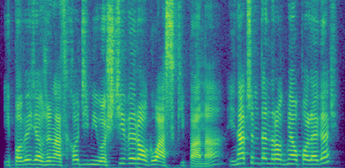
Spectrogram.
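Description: A man's voice: high voice, lively intonation, moderate pace. A man leading a Bible study discussion, explaining passages and asking the group questions.

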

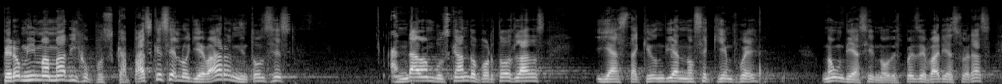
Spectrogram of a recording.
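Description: Mexican preacher in an echoing hall. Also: male voice, a little high, moderate pace. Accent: Mexican Spanish. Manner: animated storytelling with acted-out voices. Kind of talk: sermon. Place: church hall. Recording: long reverb of a large hall.

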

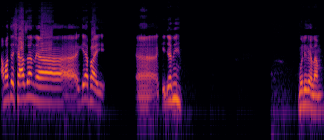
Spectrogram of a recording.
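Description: A man teaching Arabic letters to a class, calling on students by name and repeating letter sounds slowly. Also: sits high, animated, gravelly, a little mellow, no echo, highs cut off.

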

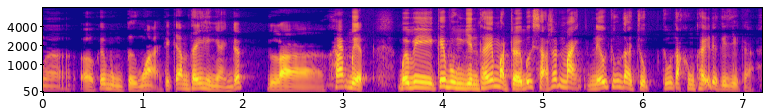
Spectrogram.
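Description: Guy teaching physics on tv, talks fast, lots of "uh" and "right?". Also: fairly high pitch. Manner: quick, chatty, stops often on "đấy" and "ờ"; addresses students directly, asks "right?". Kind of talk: televised exam-review lecture.

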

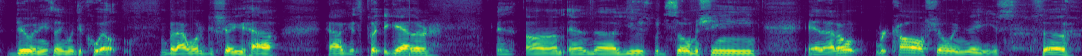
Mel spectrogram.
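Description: Holding his phone camera, a man hosting a DIY channel talks through a how-to demonstration in his sewing room in a rambling, plain way. A cold makes his voice stuffy, and it's lowish and slightly mellow.

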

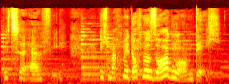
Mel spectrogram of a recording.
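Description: A woman's voice: on the high side, expressive, normal speed, over music, lightly acted. A woman voicing an anxious young man in an audiobook, urgent and pleading. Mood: worried. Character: anxious young man, panicked older brother. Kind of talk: audiobook character voice.

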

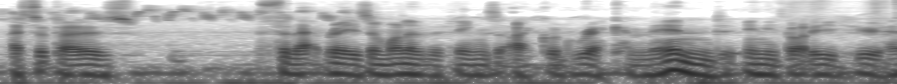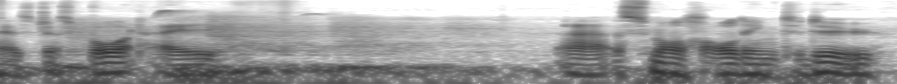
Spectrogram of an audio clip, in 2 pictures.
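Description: A middle-aged man with an Australian accent talks through his vlog outdoors in an orchard garden. His voice sits low and carries a gravelly edge. He speaks in a measured, thoughtful way, with plenty of ums and restarts. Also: flat delivery, warm tone, slight background noise. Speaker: smallholder vlogger. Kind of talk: casual explanatory vlog.

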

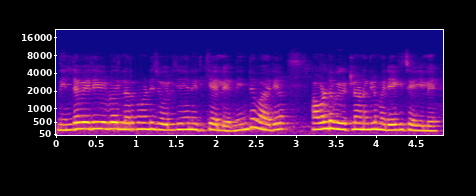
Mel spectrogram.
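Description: A woman voicing a stern middle-aged mother who scolds with sharp, reproachful questions. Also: fairly high pitch, racing, echoey room, lightly acted. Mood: scolding.

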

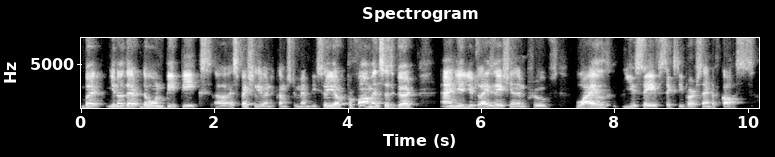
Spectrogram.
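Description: A man explaining a technical process on a video call, measured and methodical, with frequent pauses and "uh" fillers. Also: medium pitch, a little mellow. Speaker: product expert guest. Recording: echoey room.

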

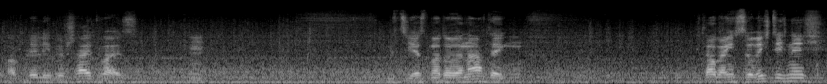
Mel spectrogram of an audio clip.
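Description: Brief: actor playing a sheepish young trucker, heard from off-mic over truck noise. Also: male voice, lowish voice, measured pace, pauses often, recorded from a distance, natural voice. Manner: nervous, sheepish. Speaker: truck driver. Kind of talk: 1960s TV drama acting. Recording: old TV soundtrack, off-mic, noisy truck cab.

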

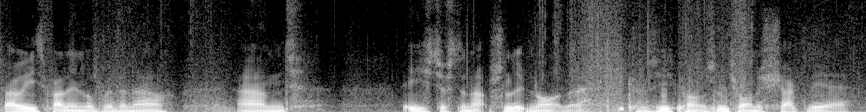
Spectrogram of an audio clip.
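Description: In a casual vlog chat, an older man kayaks on a canal, talking to camera and turning to his dog from time to time. His voice is low and his pace moderate, while the sound is lo-fi with a touch of hiss or hum.

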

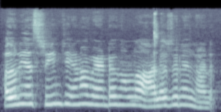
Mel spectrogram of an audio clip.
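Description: A woman's voice: high voice, racing, darkish tone. A young woman, chatting and teasing as she streams a game for her viewers. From Kerala. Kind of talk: live gameplay stream chat.

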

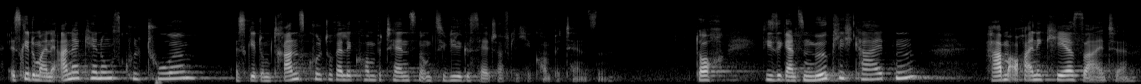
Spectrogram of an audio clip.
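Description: With measured, emphatic phrasing, a middle-aged keynote speaker gives a formal conference lecture, partly read from notes. Her medium-pitched voice is a little mellow. She stands at a lectern on a large indoor auditorium stage, speaking into a gooseneck microphone, with reverberant hall sound.

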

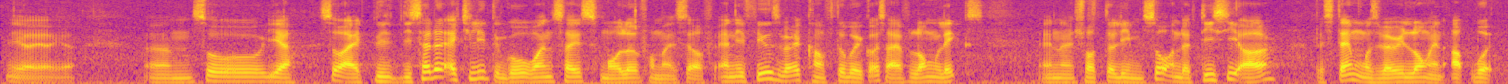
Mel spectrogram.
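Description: Brisk and creaky, a lowish male voice belongs to a guest who grew up in Malaysia, casually discussing his road bike in an open parking garage at night. Slight background noise; he's chatty, lively in stories, and keeps using fillers and restarting.

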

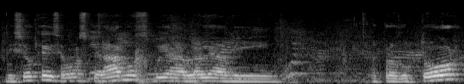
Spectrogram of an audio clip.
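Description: Low-voiced woman narrating an anecdote calmly, roomy space with background voices. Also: moderate pace, crowd noise. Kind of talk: casual storytelling.

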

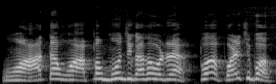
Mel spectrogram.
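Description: A man voicing a hot-headed, dark-skinned young village man in a cartoon, boastful and quarrelsome, with a Kanyakumari Tamil accent. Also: extremely high pitch, steady tone, brisk. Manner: boastful, quarrelsome, repeats words. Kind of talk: cartoon voice acting.

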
